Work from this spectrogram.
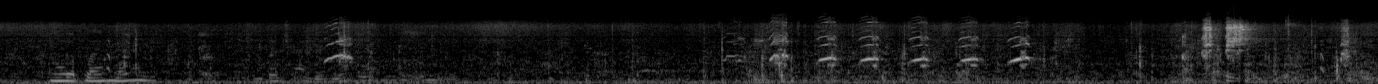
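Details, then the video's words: In the Bayon area a baby female monkey rejected from milk by her mother; talking and rustling open the recording, then a series of high, arched cries about twice a second, ending in a sharper squeal. "Super sad baby monkey is crying when her mom is try pushing her out for reject milk..."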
